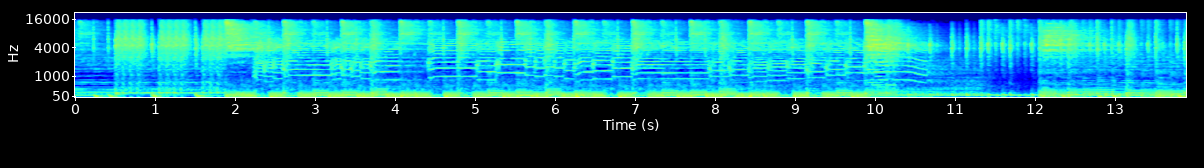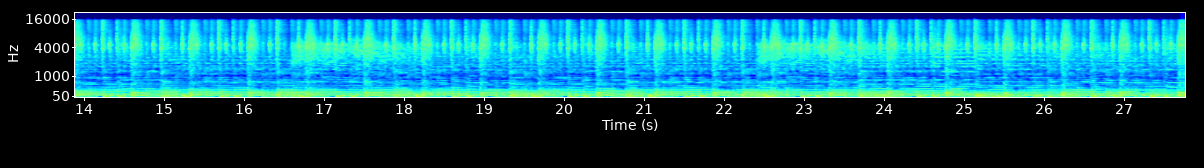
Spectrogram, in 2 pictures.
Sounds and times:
Theme music: 0.0 - 27.7.

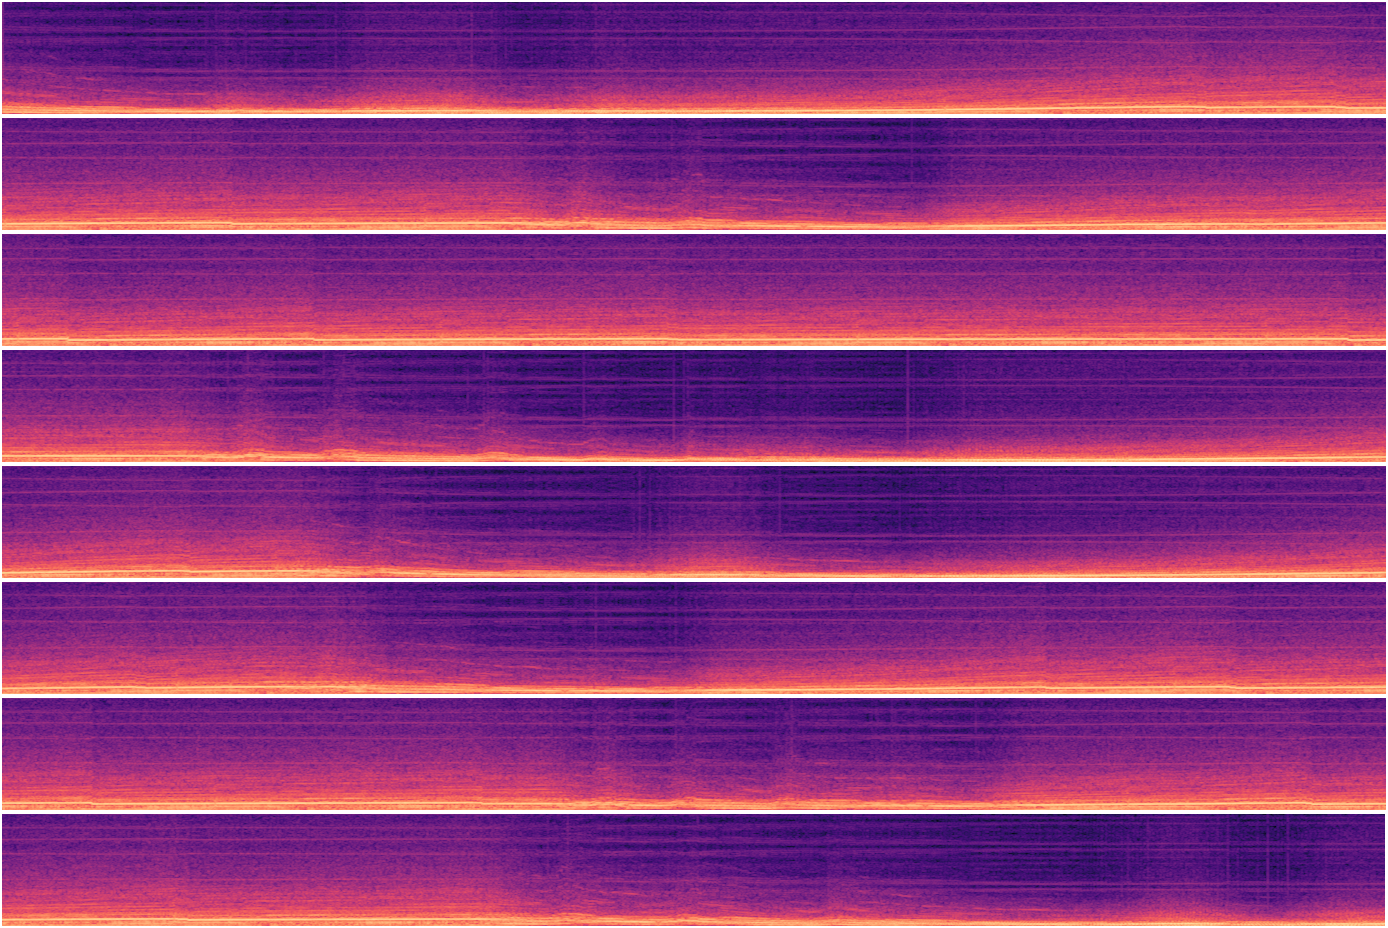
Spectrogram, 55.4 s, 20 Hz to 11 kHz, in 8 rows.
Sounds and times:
Car: 0.0 - 55.3.

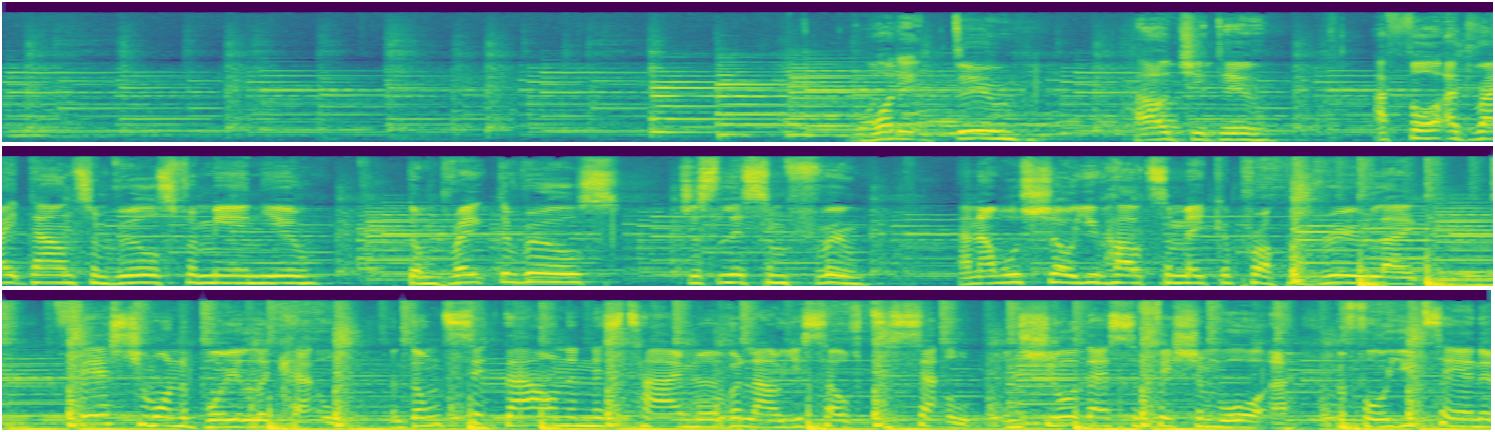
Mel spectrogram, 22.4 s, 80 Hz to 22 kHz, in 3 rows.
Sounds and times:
Rhythm and blues: 3.9 - 7.1, 13.7 - 22.3
Speech: 4.2 - 14.6.

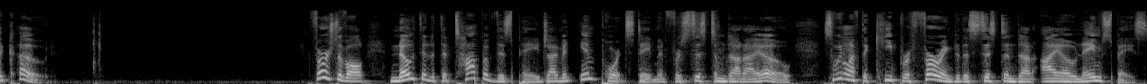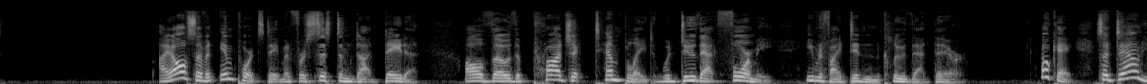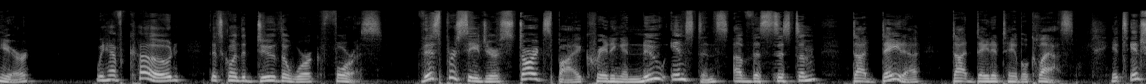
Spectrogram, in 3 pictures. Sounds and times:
Speech: 0.0 - 0.6, 3.1 - 11.6, 13.0 - 21.2, 21.8 - 23.3, 23.9 - 34.4.

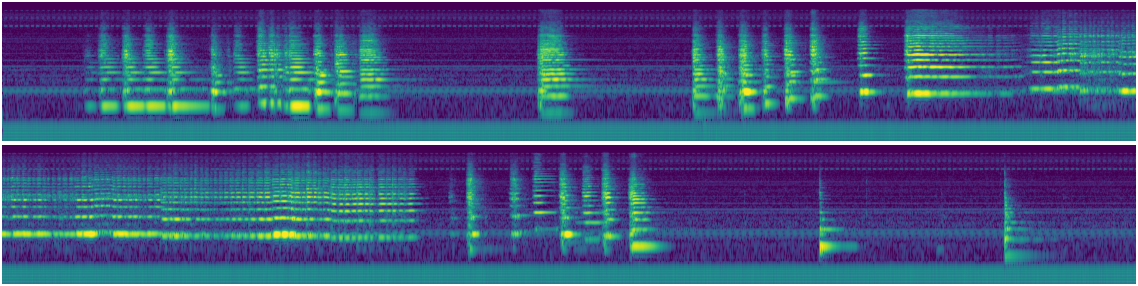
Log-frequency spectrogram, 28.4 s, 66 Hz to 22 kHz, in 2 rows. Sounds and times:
Violin, fiddle: 1.0 - 4.9, 6.7 - 7.2, 8.6 - 22.4.

